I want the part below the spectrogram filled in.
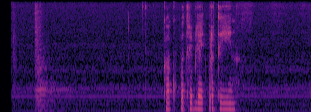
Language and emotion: Russian, neutral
